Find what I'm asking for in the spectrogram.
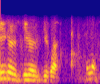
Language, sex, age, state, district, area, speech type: Odia, male, 60+, Odisha, Gajapati, rural, conversation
